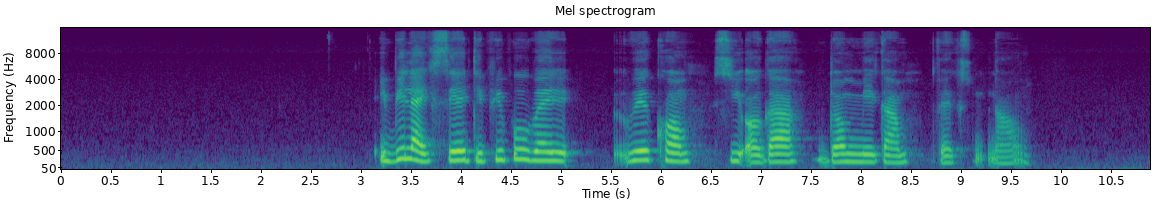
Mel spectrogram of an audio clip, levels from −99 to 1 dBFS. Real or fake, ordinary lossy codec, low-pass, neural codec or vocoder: real; none; 14.4 kHz; none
